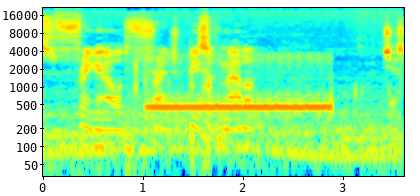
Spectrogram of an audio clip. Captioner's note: phone starts ringing on the other end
